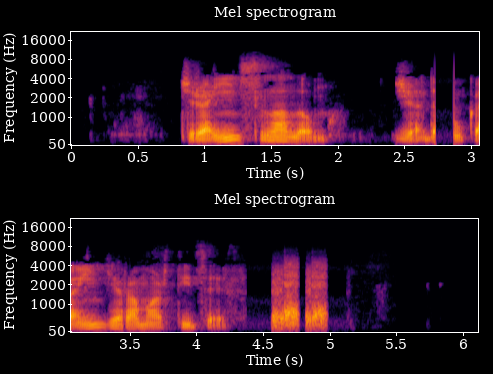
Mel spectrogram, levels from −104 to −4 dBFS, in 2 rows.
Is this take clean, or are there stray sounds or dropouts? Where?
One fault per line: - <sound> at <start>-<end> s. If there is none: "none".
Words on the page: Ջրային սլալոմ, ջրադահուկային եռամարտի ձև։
- dropout at 2.7-2.9 s
- laugh at 4.6-5.0 s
